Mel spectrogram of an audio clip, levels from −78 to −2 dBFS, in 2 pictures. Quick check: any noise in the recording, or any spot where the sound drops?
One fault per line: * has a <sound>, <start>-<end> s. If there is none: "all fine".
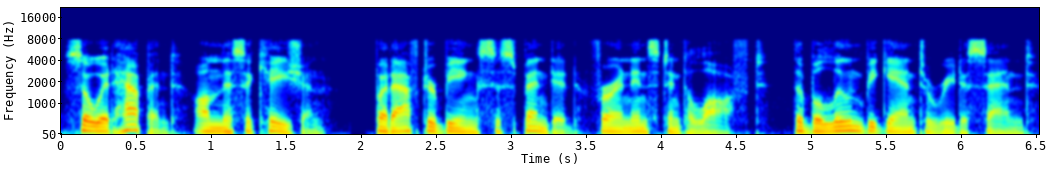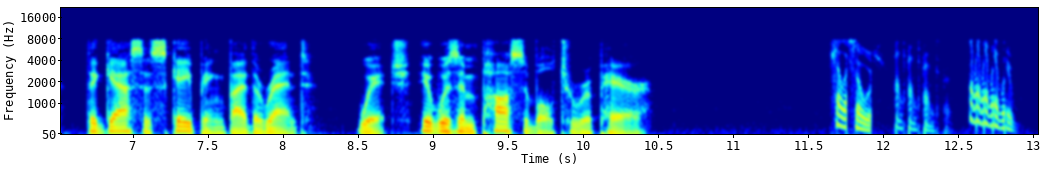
* has a chirp, 11.6-12.9 s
